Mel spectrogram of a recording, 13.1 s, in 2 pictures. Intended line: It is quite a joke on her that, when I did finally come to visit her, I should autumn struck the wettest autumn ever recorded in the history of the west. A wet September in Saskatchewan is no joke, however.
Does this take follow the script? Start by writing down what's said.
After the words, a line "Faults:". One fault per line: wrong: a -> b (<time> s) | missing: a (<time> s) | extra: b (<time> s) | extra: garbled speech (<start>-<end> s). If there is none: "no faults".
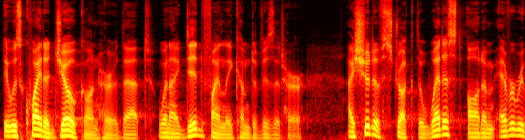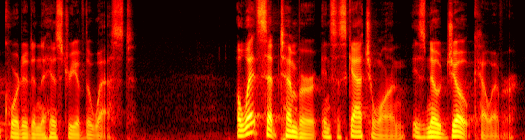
It was quite a joke on her that, when I did finally come to visit her, I should have struck the wettest autumn ever recorded in the history of the west. A wet September in Saskatchewan is no joke, however.
Faults:
wrong: is -> was (0.1 s)
wrong: autumn -> have (4.7 s)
